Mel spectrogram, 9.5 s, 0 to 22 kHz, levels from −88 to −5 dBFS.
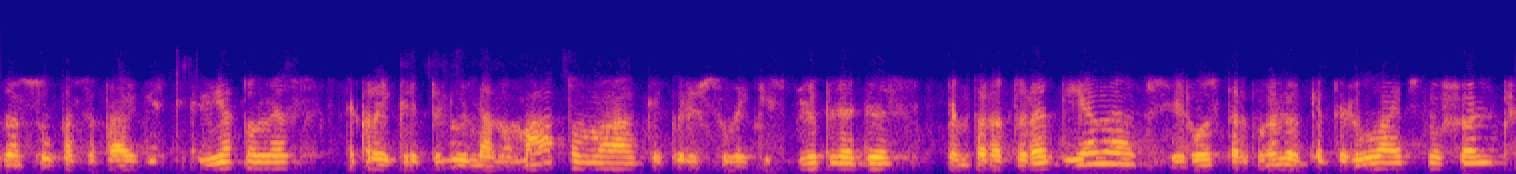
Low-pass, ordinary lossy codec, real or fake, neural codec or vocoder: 7.2 kHz; Opus, 32 kbps; fake; codec, 16 kHz, 2 kbps, FreqCodec, smaller model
